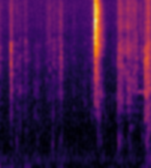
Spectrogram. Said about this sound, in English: So I'm shuffling the cards now. And I want you to tell me when to stop.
